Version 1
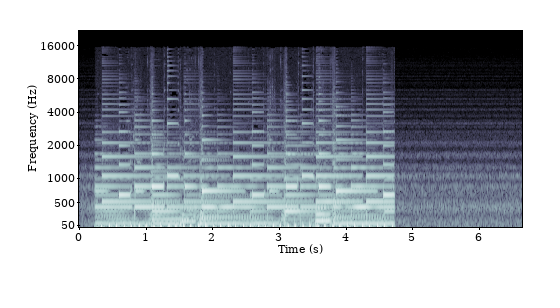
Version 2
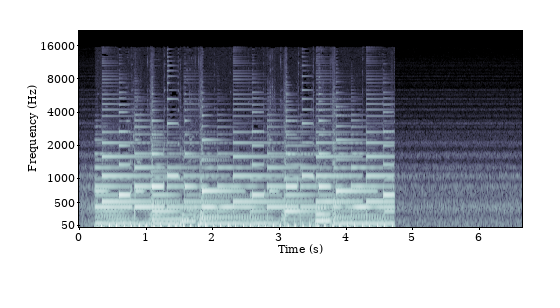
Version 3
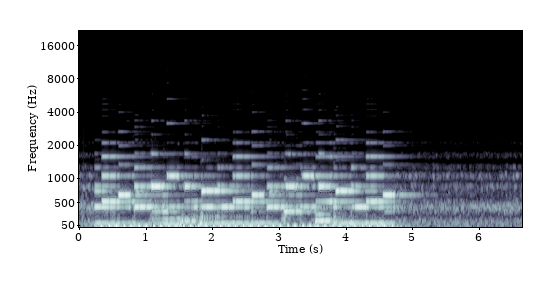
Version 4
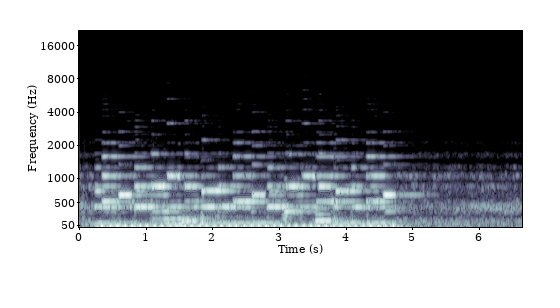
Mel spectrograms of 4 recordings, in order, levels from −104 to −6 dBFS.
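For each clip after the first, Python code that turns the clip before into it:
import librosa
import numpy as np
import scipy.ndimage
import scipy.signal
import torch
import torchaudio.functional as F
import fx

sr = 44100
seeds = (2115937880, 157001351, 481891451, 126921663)

y1 = fx.rider(x, sr, range_db=10, speed_s=2.0)
y2 = fx.spec_expand(y1, sr, power=2.9)
y2 = y2 + 10.0 ** (-14.5 / 20.0) * np.pad(y2, (int(74 * sr / 1000.0), 0))[:len(y2)]
y2 = fx.rev_plate(y2, sr, seeds[0], rt60_s=1.2, hf_ratio=0.8, predelay_ms=80, drr_db=16.0)
y3 = fx.chorus_voices(y2, sr, voices=2, hz=0.33, base_ms=17, depth_ms=1.4, mix_pct=60)
y3 = y3 * librosa.db_to_amplitude(3.0)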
